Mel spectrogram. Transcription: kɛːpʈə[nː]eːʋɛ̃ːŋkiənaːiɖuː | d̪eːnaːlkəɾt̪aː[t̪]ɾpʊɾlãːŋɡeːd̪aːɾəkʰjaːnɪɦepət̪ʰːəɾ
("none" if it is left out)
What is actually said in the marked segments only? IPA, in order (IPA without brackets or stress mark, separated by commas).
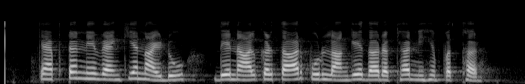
nː, none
